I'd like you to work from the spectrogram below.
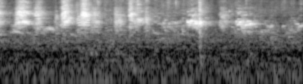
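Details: Budgerigar playing on a swing utters a short series of separate sharp squeaky chirps and squawks, about five spaced notes, plus a harsh click-like note in the middle.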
